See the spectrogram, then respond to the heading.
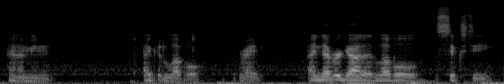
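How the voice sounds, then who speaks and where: A man with a very deep, low pitch and ordinary pitch variation speaks at a moderate pace, with noticeable background noise and audible room echo. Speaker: game streamer. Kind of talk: casual gaming livestream talk. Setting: livestream. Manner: soft-spoken; chatty, casual.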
